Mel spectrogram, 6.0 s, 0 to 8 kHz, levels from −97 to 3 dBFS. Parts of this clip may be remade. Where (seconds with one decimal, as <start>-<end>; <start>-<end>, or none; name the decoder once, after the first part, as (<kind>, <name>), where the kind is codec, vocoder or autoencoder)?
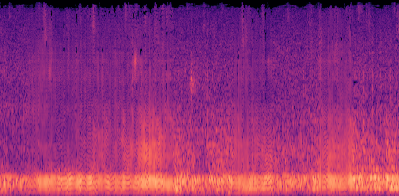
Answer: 0.4-2.6 (vocoder, Vocos); 3.5-4.1; 4.8-5.3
